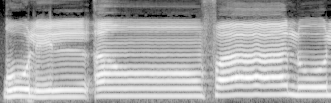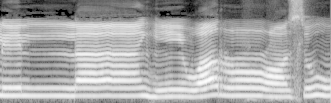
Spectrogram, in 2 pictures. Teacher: rasul mad arid lisukun, panjang boleh 2, boleh 4, boleh 6 ketukan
